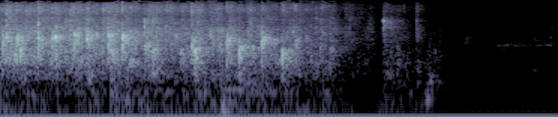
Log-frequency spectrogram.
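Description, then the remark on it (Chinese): An audience at a church service applauds, giving the applause to Jesus, with dense, steady clapping for about two and a half seconds, then it cuts off quickly into near silence with only faint room noise. “我哋好多谢咧，今日妈妈团契我哋当中带领好有力的敬拜，我哋将掌声归俾耶稣，亦都多谢佢哋嘅服侍。”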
